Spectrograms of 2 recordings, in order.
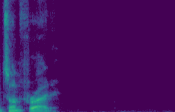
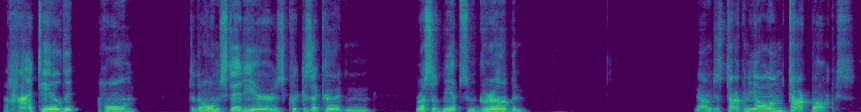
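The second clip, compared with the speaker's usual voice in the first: cowboy voice; 7 semitones higher, 3 dB louder than usual. Pretend. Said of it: "I'm trying to sound like a cowboy".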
